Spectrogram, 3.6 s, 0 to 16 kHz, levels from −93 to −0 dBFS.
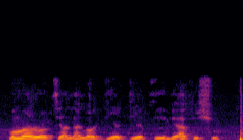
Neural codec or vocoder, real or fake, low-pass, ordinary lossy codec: codec, 16 kHz, 2 kbps, FunCodec, trained on Chinese and English, 25 frames a second; fake; 7.2 kHz; none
